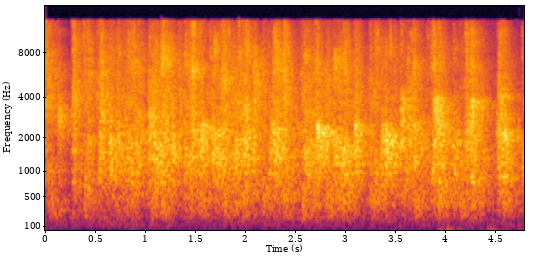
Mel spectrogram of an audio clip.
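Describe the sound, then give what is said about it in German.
Sustained audience applause after a talk, a dense, steady wash of many hands clapping at once, holding an even loudness throughout with no voices on top. “erstmal einen Applaus.”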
